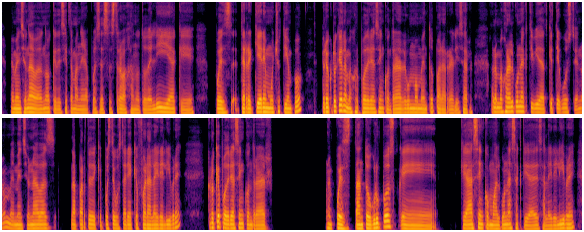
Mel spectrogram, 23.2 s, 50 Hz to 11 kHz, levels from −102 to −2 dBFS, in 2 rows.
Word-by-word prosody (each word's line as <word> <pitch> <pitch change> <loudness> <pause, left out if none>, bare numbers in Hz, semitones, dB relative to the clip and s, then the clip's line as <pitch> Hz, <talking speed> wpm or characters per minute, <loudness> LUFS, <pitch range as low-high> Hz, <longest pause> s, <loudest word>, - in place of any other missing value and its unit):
Me 110 - -2
mencionabas, 110 -1 +2
¿no?, 115 +1 -1
que 105 - -4
de 100 - -3
cierta 110 +2 -5
manera, 95 -2 -3
pues, 105 +3 -7
es 95 0 -3
estás 105 +1 -5
trabajando 100 -2 -3
todo 95 0 -4
el 95 +2 -1
día 120 -2 +3
que, 95 +2 -6 0.4
pues, 110 0 +1
te 115 - +3
requiere 125 +3 +4
mucho 120 +2 +2
tiempo, 130 - 0 0.3
pero 125 0 +4
creo 145 +2 0
que 160 - +3
a - - +6
lo 155 - +4
mejor 115 +1 0
podrías 115 -1 +1
encontrar 105 -2 0
algún 110 +1 0
momento 110 0 0
para 105 -3 -1
realizar 100 +3 -4 0.4
a - - -5
lo 125 - +3
mejor 125 +2 +2
alguna 140 +1 +3
actividad 115 -5 -1
que 120 - -4
te 115 - -2
guste, 115 -3 -5
¿no? 115 +5 -5
Me 125 -6 -2
mencionabas 110 +1 -1 0.3
la 115 0 -2
parte 120 +1 -2
de 110 -2 +1
que, - - -9
pues, 115 - -3
te 115 - 0
gustaría 110 0 -1
que 115 - -3
fuera 110 -1 +1
al 105 - 0
aire 110 0 +1
libre. 120 - -1 0.5
Creo 135 0 0
que 155 - +6
podrías 115 -4 +3
encontrar 105 -5 0 1.2
Em, 120 -2 0
pues, 110 -2 +2
tanto 110 0 +4
grupos 155 +7 +4
que, 100 -3 -1 0.5
que 110 - 0
hacen 115 +2 +3
como 105 -2 0
algunas 110 +3 0
actividades 100 -1 -3
al 95 0 -3
aire 100 +1 -1
libre, 120 +4 +1
110 Hz, 185 wpm, -24 LUFS, 105-120 Hz, 1.2 s, a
